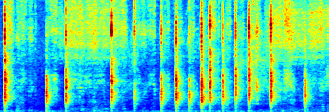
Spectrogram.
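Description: Chalk writing on a blackboard: a quick, irregular run of sharp clicks and taps, about four a second, as the chalk strikes and drags across the slate.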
